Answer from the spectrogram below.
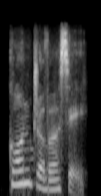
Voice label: "controversy", Indian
